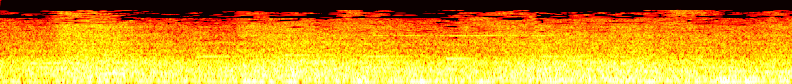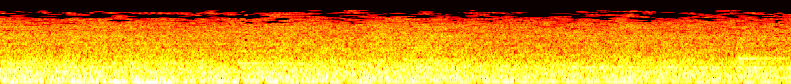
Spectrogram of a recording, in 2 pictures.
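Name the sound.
train passing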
